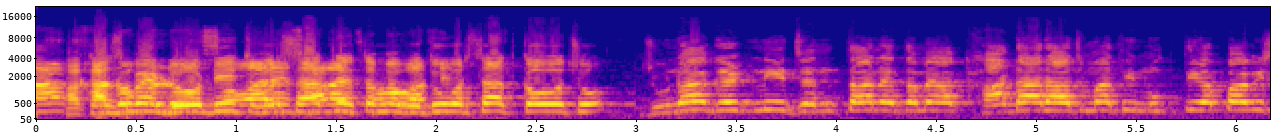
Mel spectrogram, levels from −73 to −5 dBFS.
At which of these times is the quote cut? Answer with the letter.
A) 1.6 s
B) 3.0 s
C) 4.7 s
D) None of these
B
